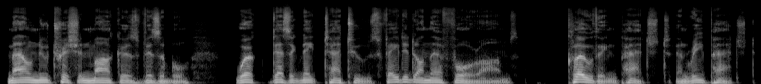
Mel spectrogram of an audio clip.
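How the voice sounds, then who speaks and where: A man narrating a scripted dramatic story in a solemn, measured way, with short clipped statements. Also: deep voice, no room sound, studio quality.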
